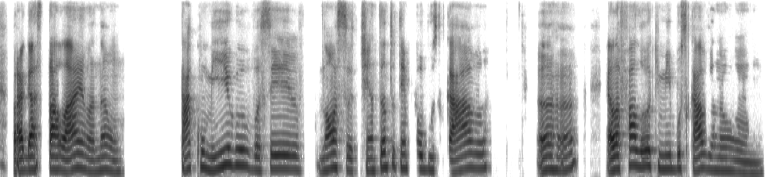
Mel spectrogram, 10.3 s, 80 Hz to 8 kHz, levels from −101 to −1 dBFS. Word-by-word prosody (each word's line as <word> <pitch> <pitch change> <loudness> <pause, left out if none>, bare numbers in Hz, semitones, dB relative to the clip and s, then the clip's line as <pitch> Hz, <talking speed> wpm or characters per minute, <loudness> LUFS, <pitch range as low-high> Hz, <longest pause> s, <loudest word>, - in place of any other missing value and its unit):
pra 150 +1 +6
gastar 170 +1 +4
lá", 155 +3 +6
ela: 175 -6 0
"Não, 155 -2 -4 0.8
tá 180 - +3
comigo, 210 +4 -1
você" 175 +1 -2 0.2
nossa, 170 -1 -1
tinha 155 0 -4
tanto 195 +5 -1
tempo 185 -1 -3
que 185 - -3
eu - - 0
buscava 175 +4 -1 0.7
Aham. 170 +6 -1 0.4
Ela 165 +3 +7
falou 215 +3 +2
que 215 -2 -9
me 180 0 -3
buscava 180 -1 0
no 145 -6 -6
175 Hz, 130 wpm, -22 LUFS, 160-190 Hz, 0.8 s, Ela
